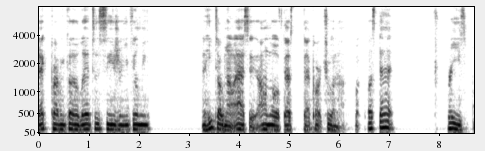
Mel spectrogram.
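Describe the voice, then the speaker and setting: Speaking at a moderate pace with long, frequent pauses, a man has a somewhat breathy voice and a dark, mellow tone. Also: medium pitch for a man, ordinary pitch variation. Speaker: reaction youtuber. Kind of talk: casual reaction commentary.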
